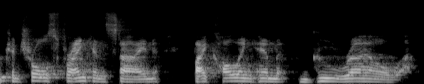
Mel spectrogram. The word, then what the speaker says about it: Gouroull: It's something like Gourl. It's spelled G-O-U-R-O-U-L-L. Gourl. – Gourl.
